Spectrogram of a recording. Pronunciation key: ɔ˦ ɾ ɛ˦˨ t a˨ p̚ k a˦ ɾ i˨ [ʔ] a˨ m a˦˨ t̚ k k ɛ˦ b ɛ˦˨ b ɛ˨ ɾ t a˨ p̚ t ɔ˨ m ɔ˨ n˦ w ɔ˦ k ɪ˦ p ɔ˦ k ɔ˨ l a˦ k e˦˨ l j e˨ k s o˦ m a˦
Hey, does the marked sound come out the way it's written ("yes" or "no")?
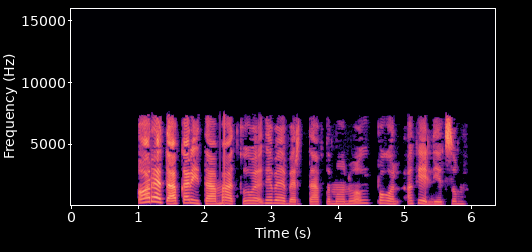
no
